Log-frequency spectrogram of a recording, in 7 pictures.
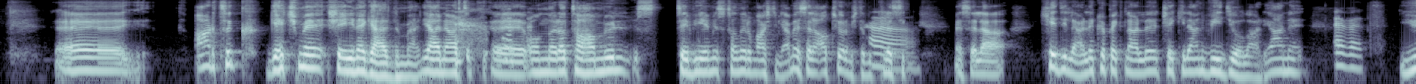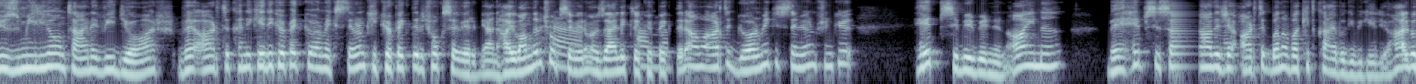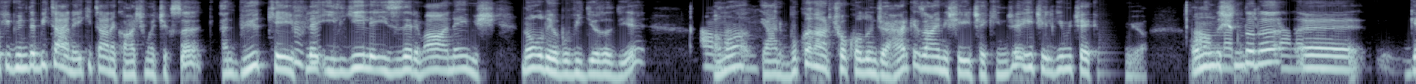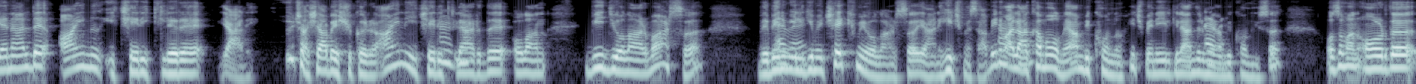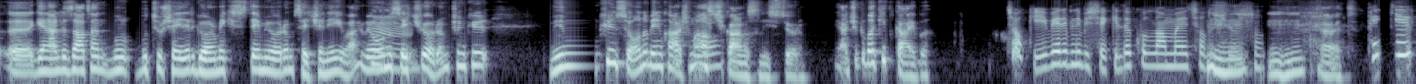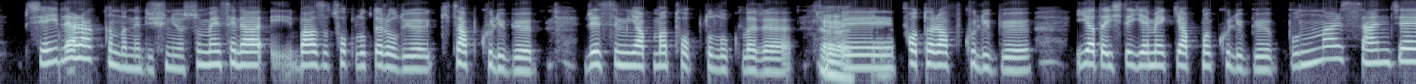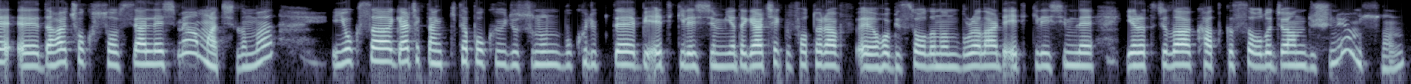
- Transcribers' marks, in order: other background noise; chuckle; tapping; distorted speech
- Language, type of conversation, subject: Turkish, podcast, Sosyal medyanın yaratıcılık üzerindeki etkisi hakkında ne düşünüyorsun?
